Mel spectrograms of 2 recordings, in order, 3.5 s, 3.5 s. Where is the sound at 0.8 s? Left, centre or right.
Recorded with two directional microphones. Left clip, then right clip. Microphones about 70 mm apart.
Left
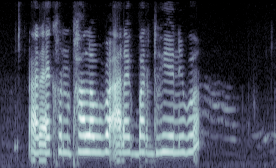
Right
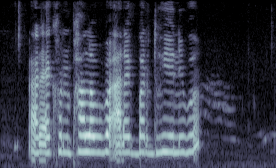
Left.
